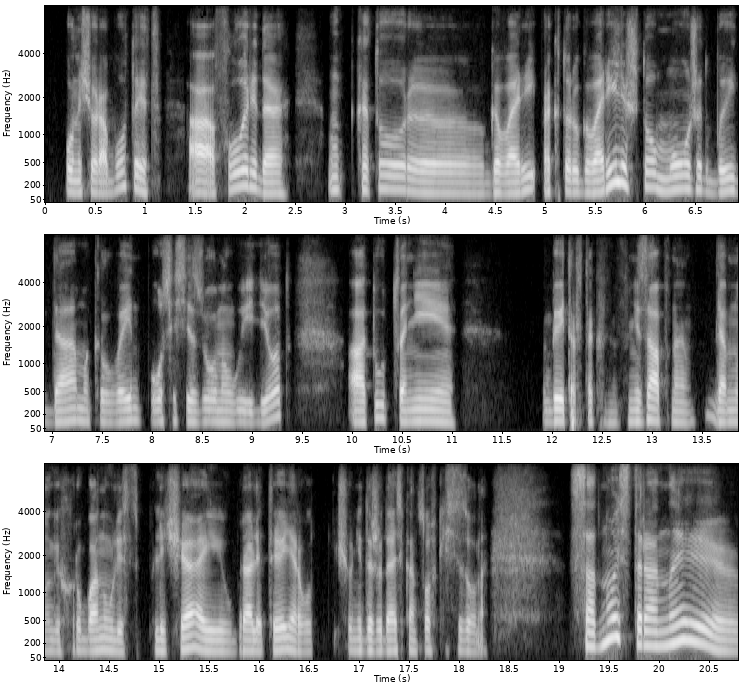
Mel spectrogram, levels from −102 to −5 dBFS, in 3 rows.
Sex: male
